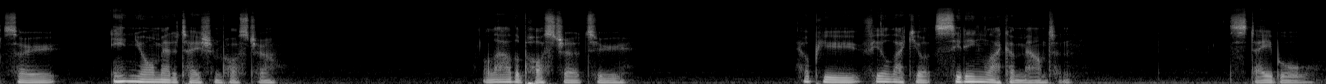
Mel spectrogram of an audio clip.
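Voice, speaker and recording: Slow, low-voiced man guiding meditation. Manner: gentle, hushed, with long pauses between short phrases. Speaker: meditation teacher. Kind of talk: guided meditation.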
